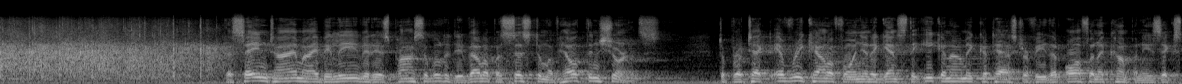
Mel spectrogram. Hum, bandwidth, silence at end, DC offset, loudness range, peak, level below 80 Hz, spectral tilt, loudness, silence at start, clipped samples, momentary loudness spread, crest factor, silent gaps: none; 12 kHz; 0 s; under 0.1%; 2 LU; -12 dBFS; -46 dBFS; -4.5 dB/octave; -25 LUFS; 0 s; under 0.1%; 5 LU; 14 dB; none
